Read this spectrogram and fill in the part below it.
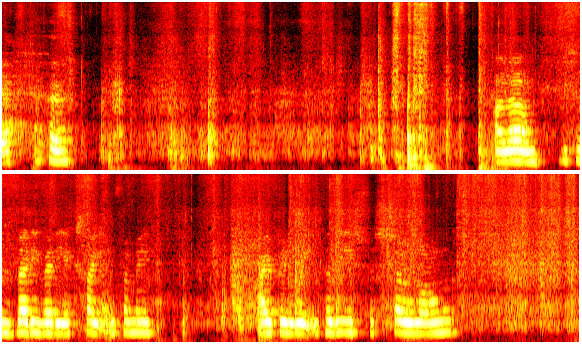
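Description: Cardboard rustles and thumps as a box is opened.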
